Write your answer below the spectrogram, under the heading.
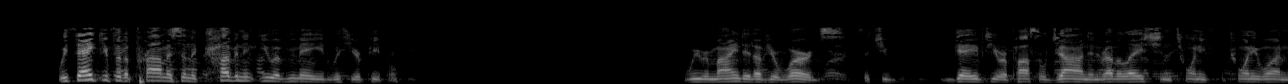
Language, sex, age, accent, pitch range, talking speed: English, male, 40-59, American, 110-150 Hz, 140 wpm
